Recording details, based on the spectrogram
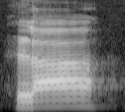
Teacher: It is produced by retroflexing the tongue tip toward the the post alveolar region while permitting lateral airflow along one or both sides of the tongue. Vocal fold vibration accompanies articulation, making it a voiced consonant. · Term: voiced retroflex lateral approximant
